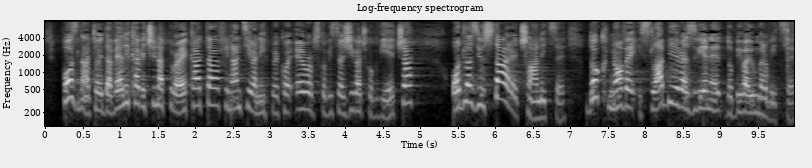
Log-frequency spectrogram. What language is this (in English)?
Croatian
